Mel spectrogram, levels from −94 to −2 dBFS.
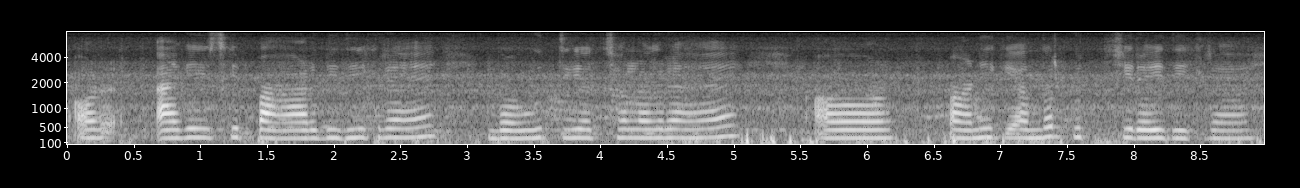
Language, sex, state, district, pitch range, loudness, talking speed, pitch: Hindi, female, Bihar, West Champaran, 215-230 Hz, -18 LUFS, 145 wpm, 220 Hz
